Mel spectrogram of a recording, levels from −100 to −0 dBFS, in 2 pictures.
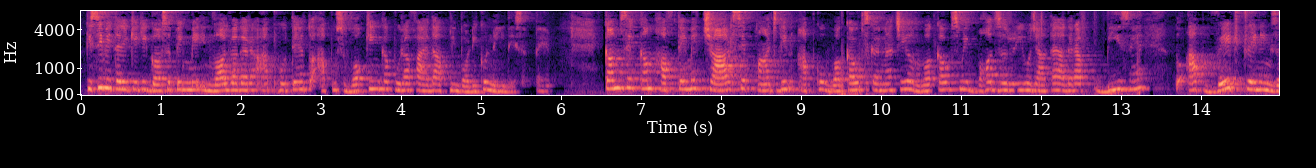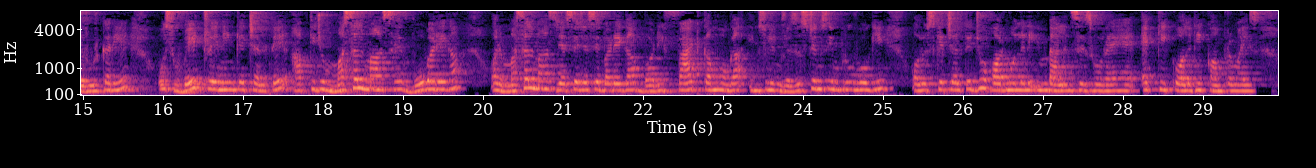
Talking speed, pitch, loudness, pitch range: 190 wpm, 240 Hz, -28 LUFS, 220-265 Hz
